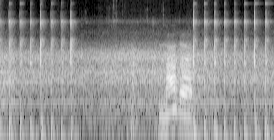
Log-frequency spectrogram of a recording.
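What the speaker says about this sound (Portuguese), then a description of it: "Tem que dar uma batidinha para ajudar" Light hammer taps on metal while straightening a motorcycle part, a steady run of crisp, evenly spaced knocks up close, then a pause with a brief rasping scrape before the tapping resumes at the same quick rhythm.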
